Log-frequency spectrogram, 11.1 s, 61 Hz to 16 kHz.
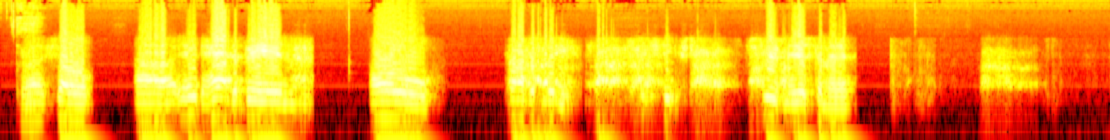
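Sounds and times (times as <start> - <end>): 
speech: 0.2 - 4.4, 5.1 - 5.8, 7.6 - 8.6
dog moaning bark-like vocalisations: 9.8 - 10.6.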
